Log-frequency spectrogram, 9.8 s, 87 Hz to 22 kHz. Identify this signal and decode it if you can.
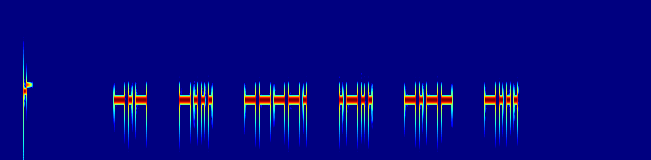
Morse code, heard as a keyed tone, about 22 wpm, spaced as for 13 wpm, 700 Hz. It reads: KB9LYB
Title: USA Call Signs - 6 Characters - 3x Character Spacing - 22wpm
